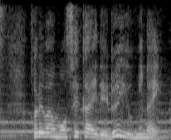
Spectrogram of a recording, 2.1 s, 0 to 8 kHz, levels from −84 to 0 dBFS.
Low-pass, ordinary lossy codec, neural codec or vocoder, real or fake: none; none; codec, 16 kHz, 2 kbps, FunCodec, trained on Chinese and English, 25 frames a second; fake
